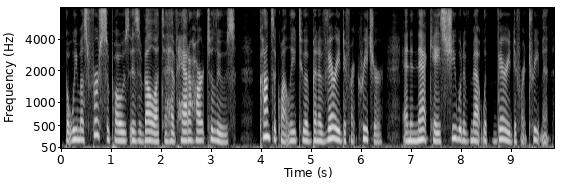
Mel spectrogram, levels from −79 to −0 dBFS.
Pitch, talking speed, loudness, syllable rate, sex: 190 Hz, 195 wpm, -19 LUFS, 5.7 syllables/s, female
